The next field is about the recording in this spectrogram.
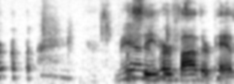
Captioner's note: laughs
